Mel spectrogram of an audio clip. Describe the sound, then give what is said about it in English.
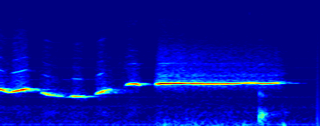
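A person whistles a short tune, a few gliding notes that dip and rise, then one long steady high note held for about a second before trailing off. “My whistle is way better.”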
